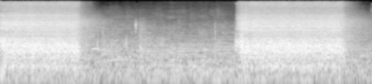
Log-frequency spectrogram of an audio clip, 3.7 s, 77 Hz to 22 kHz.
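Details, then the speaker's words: Espresso machine after steam boiler pressure turned clockwise from 1 back up to 1.2 bar: two sharp hissing steam wand flush bursts under a second each with a quieter pause, boiler kicks in then stops; normal. "So every time you flush, the boiler will kick in. Okay, now the boiler has stopped boiling and the pressure now is 1.2."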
